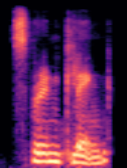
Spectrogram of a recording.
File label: "sprinkling", Indian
